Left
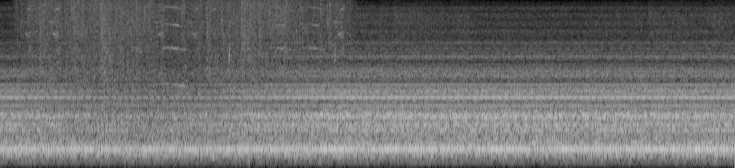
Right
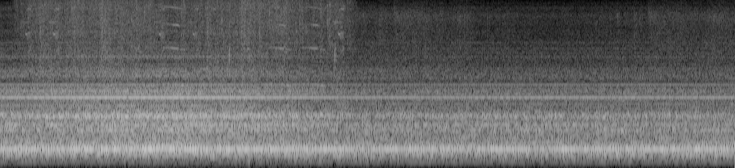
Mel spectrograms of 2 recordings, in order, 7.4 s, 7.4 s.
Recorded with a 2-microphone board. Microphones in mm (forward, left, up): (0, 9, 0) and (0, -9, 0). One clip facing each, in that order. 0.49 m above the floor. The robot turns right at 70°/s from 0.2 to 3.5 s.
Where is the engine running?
Straight behind, 0.7 m; by 7.4 s 50° left, 0.7 m.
